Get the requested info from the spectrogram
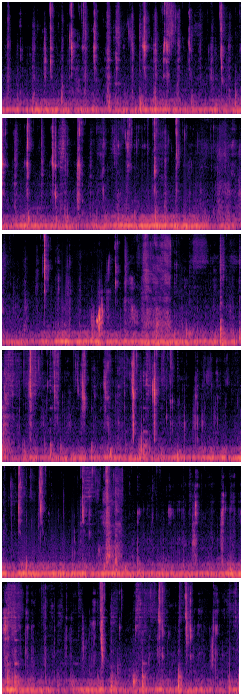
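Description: A person chewing mouthfuls of hand-mixed rice and curry close to the microphone: a dense run of quick, wet mouth clicks and smacks, over a steady low hum.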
